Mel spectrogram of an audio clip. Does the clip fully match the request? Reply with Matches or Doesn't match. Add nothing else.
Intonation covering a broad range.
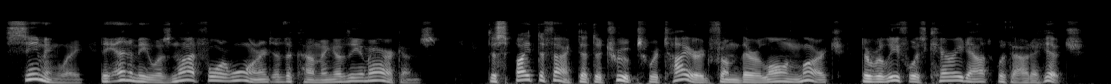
Matches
